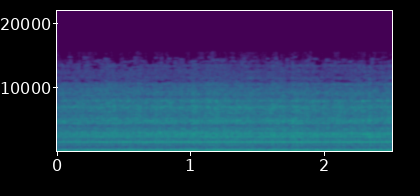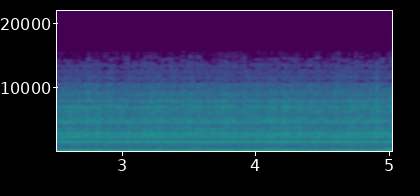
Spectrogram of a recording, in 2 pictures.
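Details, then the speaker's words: Unit running with steady deep hum, flat higher tone above and slight irregular pulsing; owner finds the noise odd and unexplained, cause unclear. "kind of a funny noise it's making [Music] though I might have to sit with it for a while"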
